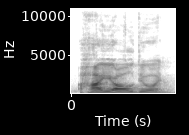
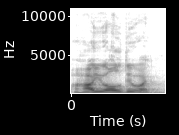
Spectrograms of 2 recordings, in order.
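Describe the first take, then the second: First: It is said in a Texas accent. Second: It is said in a California accent.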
